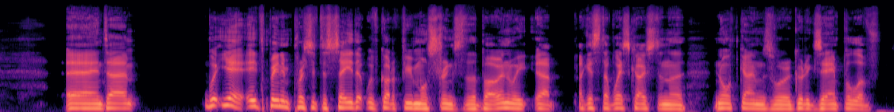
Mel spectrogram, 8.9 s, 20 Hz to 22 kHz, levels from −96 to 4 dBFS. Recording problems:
none

